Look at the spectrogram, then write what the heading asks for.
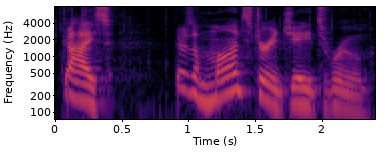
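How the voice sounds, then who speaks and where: A man voicing an excitable, awkward teenage boy in an audio drama, stammering and exclaiming. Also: on the high side, a little slow, slight background noise, voice pushed up, heavily acted. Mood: panicked.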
